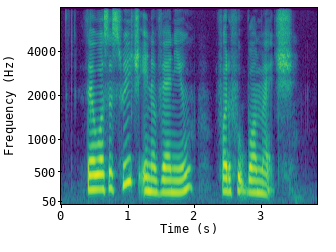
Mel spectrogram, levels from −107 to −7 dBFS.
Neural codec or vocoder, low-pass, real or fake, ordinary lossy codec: none; none; real; none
